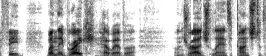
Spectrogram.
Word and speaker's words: Andrade: It's spelled the same way as Andrade, but it's Andrade.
